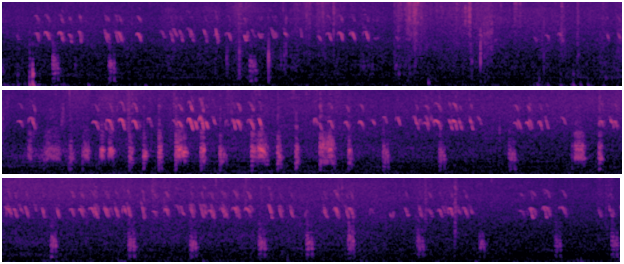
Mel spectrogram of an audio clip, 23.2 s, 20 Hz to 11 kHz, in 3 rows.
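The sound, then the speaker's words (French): Many young chicks, about 2-3 weeks old, peep in a busy, overlapping chorus inside a pen, with soft clucks and scratchy movement throughout, steady, with a louder flurry of activity midway. “Là, ça fait du bruit, un peu. Ils ont quel âge, les poulets ?”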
